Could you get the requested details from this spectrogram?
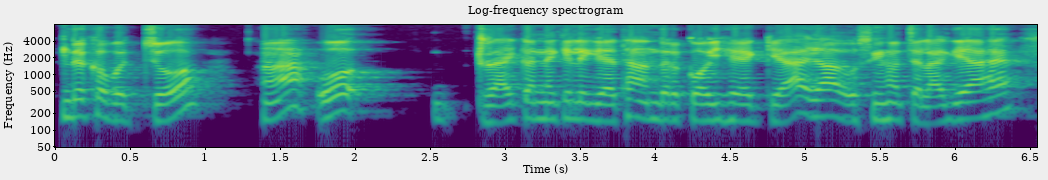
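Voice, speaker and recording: A man's voice: on the high side, a little slow, fairly bright tone. A male teacher reading a story aloud to young children, often repeating lines and asking them questions.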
